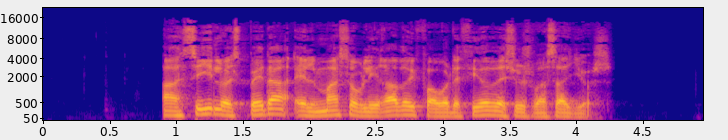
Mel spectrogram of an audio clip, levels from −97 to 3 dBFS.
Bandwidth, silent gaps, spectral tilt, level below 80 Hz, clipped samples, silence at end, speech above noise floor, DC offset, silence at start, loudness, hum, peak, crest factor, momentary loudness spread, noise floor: 15.5 kHz; none; -5 dB/octave; -52 dBFS; under 0.1%; 0.7 s; 72 dB; under 0.1%; 0.9 s; -17 LUFS; none; -2 dBFS; 16 dB; 5 LU; -89 dBFS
